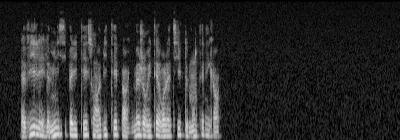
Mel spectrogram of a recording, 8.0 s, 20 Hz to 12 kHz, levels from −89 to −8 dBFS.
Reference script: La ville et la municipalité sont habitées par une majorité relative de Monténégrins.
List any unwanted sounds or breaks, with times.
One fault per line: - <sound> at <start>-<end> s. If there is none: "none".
none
